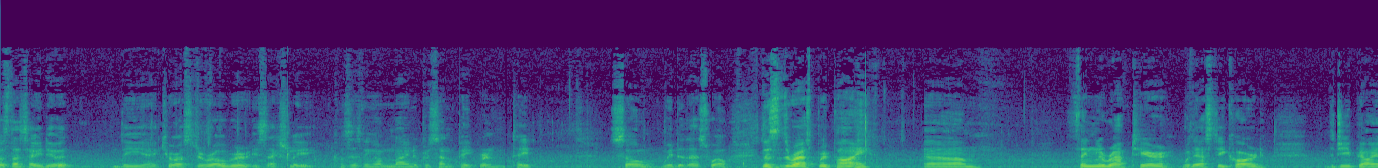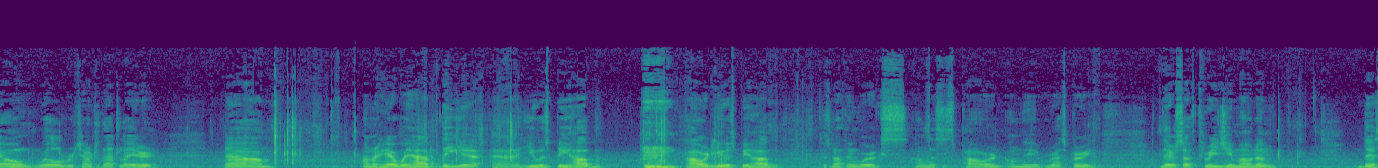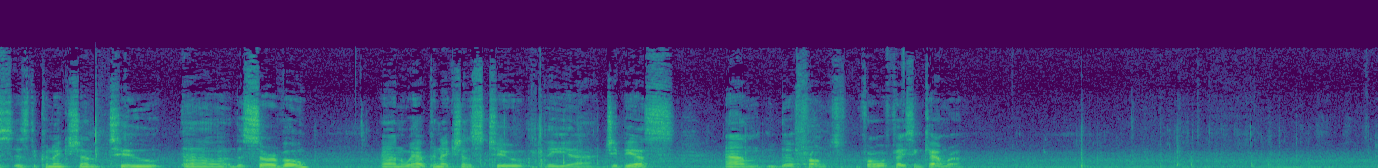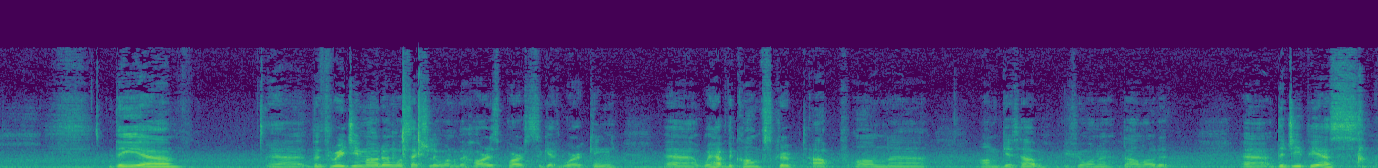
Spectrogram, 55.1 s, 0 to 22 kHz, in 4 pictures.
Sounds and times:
Speech: 0.0s - 5.4s, 6.1s - 9.9s, 10.7s - 15.4s, 16.0s - 16.6s, 17.4s - 24.8s, 25.4s - 26.6s, 27.4s - 30.7s, 31.4s - 37.2s, 42.4s - 43.3s, 44.0s - 53.1s, 53.8s - 55.1s.

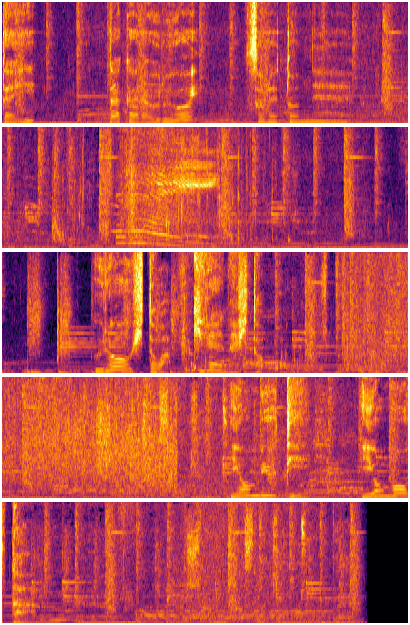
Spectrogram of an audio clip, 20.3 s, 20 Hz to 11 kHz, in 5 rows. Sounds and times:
Speech: 0.0s - 0.4s, 1.1s - 3.6s, 9.0s - 11.0s, 14.4s - 16.6s
Music: 0.0s - 19.9s.

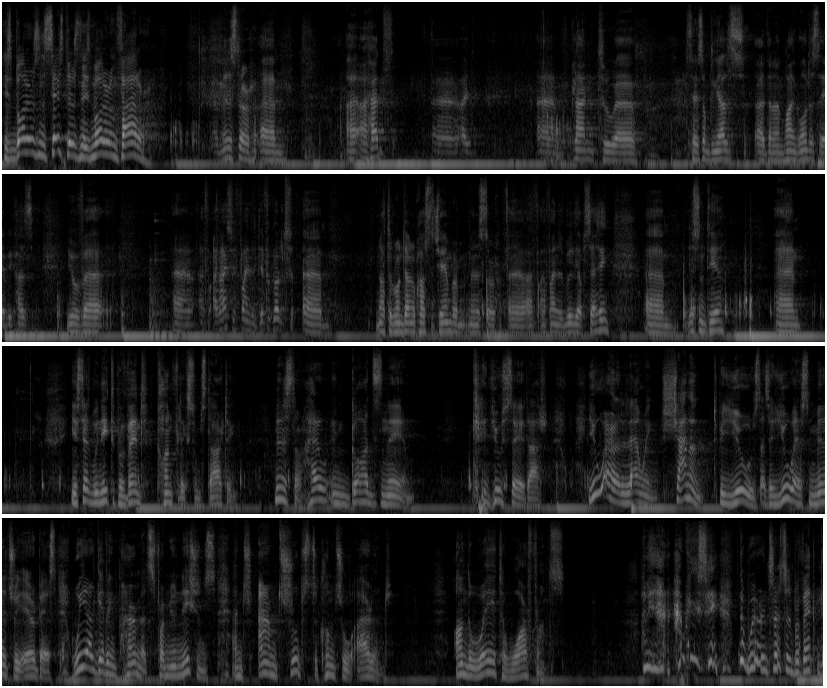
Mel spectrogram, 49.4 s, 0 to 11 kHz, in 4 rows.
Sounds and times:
Male speech, man speaking: 0.0s - 2.4s, 3.2s - 4.4s, 5.1s - 7.2s, 8.0s - 14.1s, 14.9s - 17.4s, 18.0s - 23.3s, 23.9s - 24.4s, 25.7s - 30.9s, 31.7s - 43.0s, 43.8s - 45.6s, 46.6s - 49.3s
Narration, monologue: 0.0s - 49.3s.

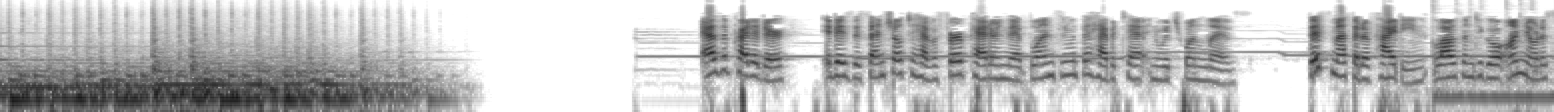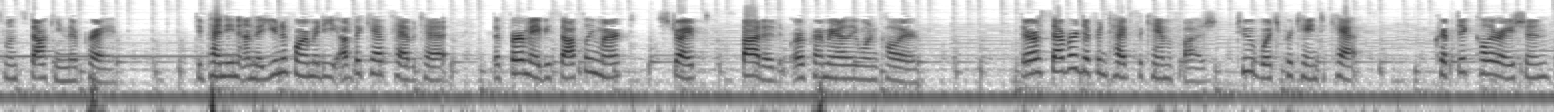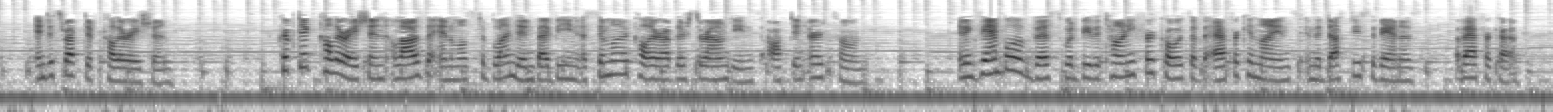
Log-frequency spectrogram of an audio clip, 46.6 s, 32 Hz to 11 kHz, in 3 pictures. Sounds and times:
Music: 0.0s - 4.9s, 6.4s - 46.6s
Speech: 7.0s - 12.4s, 13.1s - 16.7s, 17.5s - 24.8s, 25.8s - 29.2s, 29.9s - 32.8s, 33.9s - 39.8s, 40.7s - 46.3s.

